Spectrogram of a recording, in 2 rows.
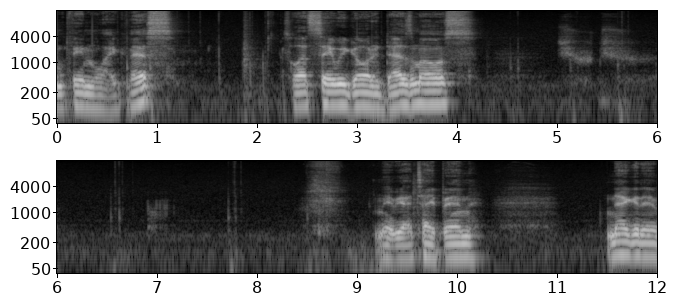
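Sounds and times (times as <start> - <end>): soft whispered breaths: 4.3 - 6.2, 10.3 - 11.2
finger tapping touchscreen: 5.5 - 5.9, 6.5 - 7.1.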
